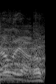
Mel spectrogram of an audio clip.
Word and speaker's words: Melean: Did I say it right? Yes. Melean. Okay, wanted to make sure.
